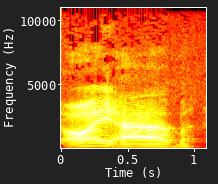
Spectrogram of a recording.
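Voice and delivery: usual speaking voice

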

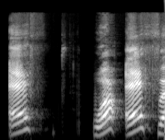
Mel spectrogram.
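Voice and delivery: loud, high bursts of the F word; mock shouted cursing. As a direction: bark the censored curses. Family swearing at home.

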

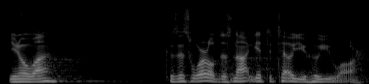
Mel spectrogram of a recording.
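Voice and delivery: ordinary talk, nothing marked

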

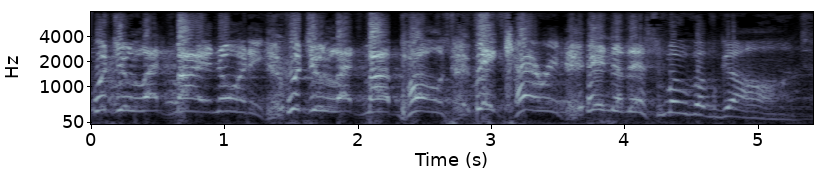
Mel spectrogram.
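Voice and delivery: high, driving revival sermon cadence; impassioned Pentecostal-style preacher; full-force preaching. Acted. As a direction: cry out the plea in rhythmic, sustained bursts.

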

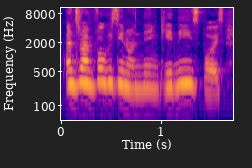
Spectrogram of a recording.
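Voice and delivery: ordinary delivery

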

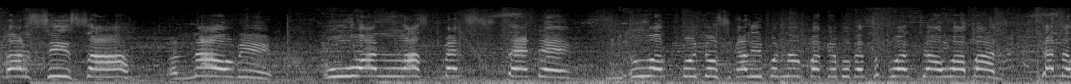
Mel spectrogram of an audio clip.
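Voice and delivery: fighting game announcer. Acted. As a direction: call the fight at full hype. Hypes a teamfight live.

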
